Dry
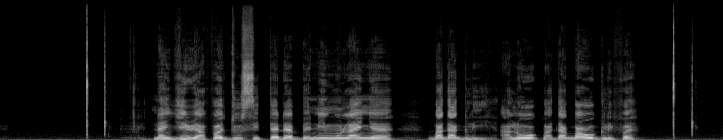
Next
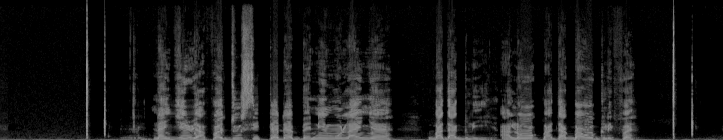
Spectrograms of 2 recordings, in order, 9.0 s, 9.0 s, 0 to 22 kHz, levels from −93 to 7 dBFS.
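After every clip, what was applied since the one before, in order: reverb removal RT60 0.79 s; in parallel at -11 dB: hard clipper -18.5 dBFS, distortion -12 dB; on the sum: spectrum-flattening compressor 4:1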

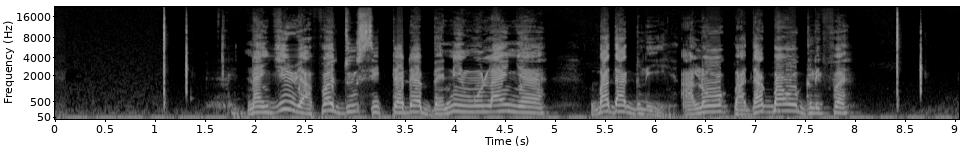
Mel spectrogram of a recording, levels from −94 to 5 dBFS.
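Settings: loudness maximiser +10.5 dB; trim -4.5 dB

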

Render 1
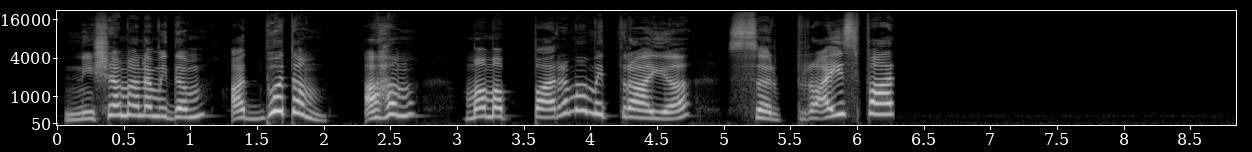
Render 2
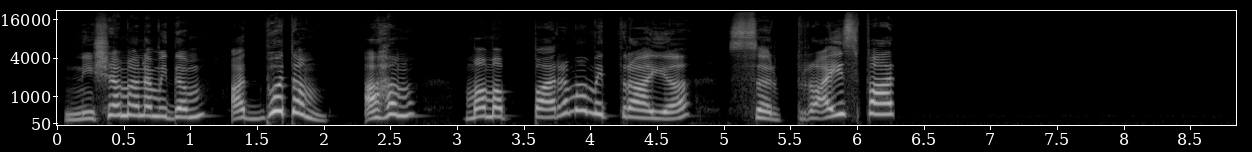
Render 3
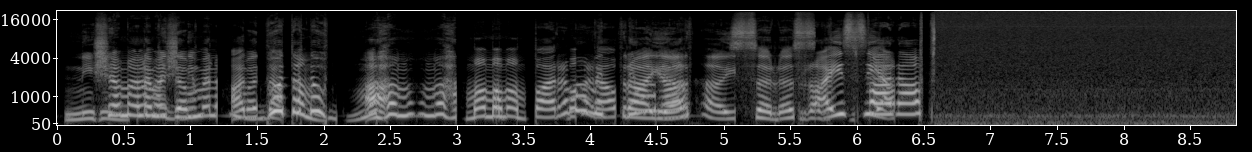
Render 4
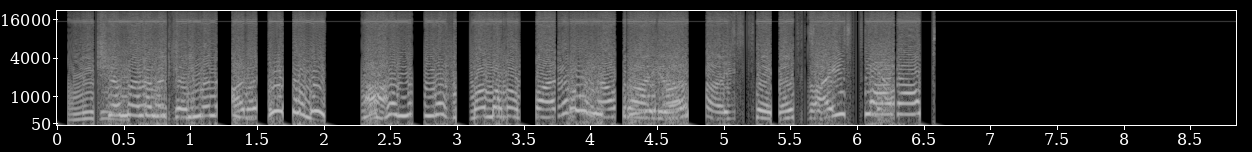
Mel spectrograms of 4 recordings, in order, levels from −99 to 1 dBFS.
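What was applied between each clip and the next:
peaking EQ 230 Hz +3 dB 2.2 oct; trim -8.5 dB
chunks repeated in reverse 299 ms, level -3 dB; reverse; upward compressor, threshold -36 dBFS; reverse
companded quantiser 2-bit; whistle 15 kHz -42 dBFS; Chebyshev shaper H 3 -12 dB, 7 -31 dB, 8 -18 dB, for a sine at -23.5 dBFS

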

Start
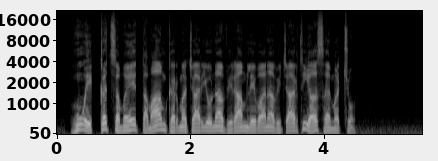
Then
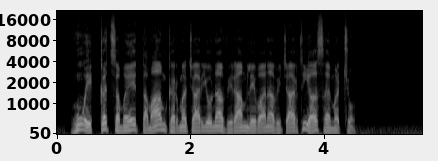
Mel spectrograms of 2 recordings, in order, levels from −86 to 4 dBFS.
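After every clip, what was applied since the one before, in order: peaking EQ 8.5 kHz +7 dB 0.31 oct; trim -7 dB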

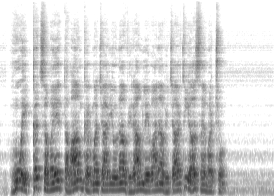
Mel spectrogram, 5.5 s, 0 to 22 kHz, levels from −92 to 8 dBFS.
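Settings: comb 2.5 ms, depth 84%; in parallel at 0 dB: compression, threshold -42 dBFS, peak gain reduction 14 dB; on the sum: reverberation RT60 0.20 s, pre-delay 3 ms, DRR -4 dB; trim +1 dB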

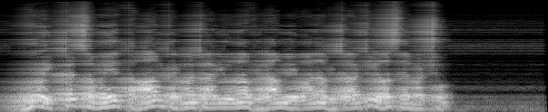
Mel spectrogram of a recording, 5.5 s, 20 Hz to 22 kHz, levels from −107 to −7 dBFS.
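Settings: reverse spectral sustain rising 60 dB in 0.60 s; endings held to a fixed fall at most 370 dB/s; trim -7.5 dB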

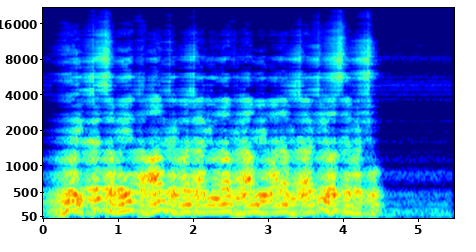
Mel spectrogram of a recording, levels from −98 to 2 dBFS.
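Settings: no audible change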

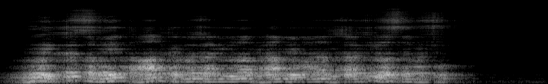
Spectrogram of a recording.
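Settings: on a send: reverse bouncing-ball echo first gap 40 ms, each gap 1.2×, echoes 5; on the sum: upward expansion 1.5:1, over -32 dBFS

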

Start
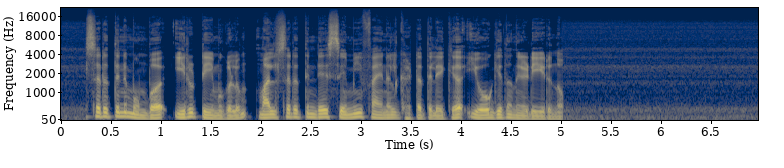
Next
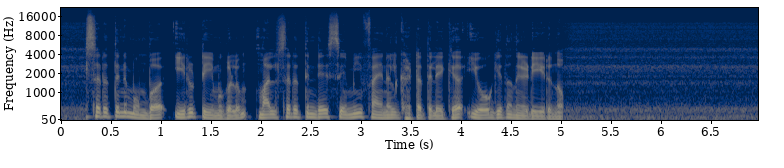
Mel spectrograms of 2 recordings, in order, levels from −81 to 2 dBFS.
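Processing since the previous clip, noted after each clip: dynamic bell 5.1 kHz, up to -8 dB, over -41 dBFS, Q 0.95; compression, threshold -24 dBFS, peak gain reduction 12.5 dB; trim -5 dB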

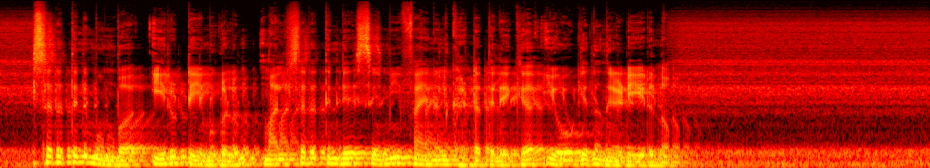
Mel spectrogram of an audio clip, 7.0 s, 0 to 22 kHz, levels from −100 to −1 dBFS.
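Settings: high-order bell 870 Hz -12.5 dB; filtered feedback delay 80 ms, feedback 49%, low-pass 1.9 kHz, level -5 dB; trim +4.5 dB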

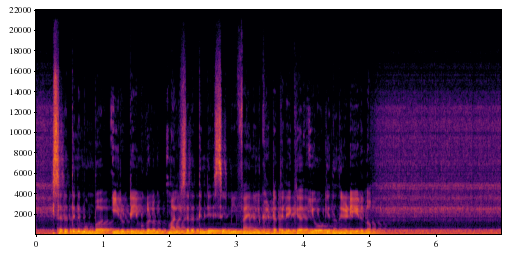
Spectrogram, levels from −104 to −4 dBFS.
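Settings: resonances exaggerated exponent 1.5; trim +1.5 dB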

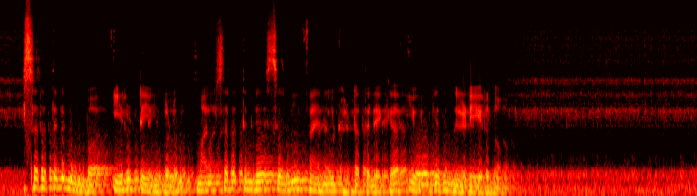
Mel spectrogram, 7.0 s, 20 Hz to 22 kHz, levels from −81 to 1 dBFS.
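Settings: partial rectifier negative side -3 dB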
